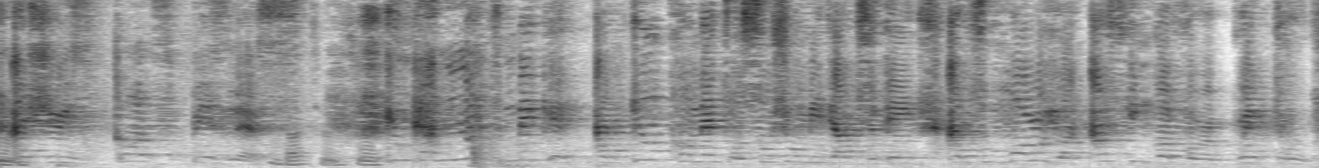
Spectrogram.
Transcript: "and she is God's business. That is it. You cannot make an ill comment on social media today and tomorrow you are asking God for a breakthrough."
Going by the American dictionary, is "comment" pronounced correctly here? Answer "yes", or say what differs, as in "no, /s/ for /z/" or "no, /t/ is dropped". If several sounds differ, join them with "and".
yes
